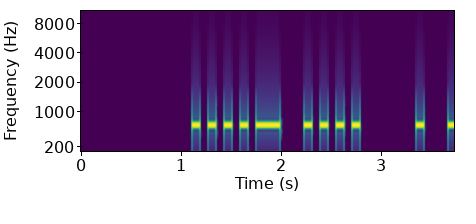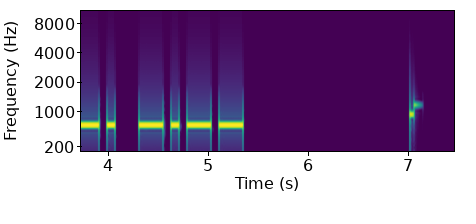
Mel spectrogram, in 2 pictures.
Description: Morse code, heard as a keyed tone, about 15 wpm, 700 Hz. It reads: 4H ENY
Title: Winter Field Day Exchanges Encore 15wpm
